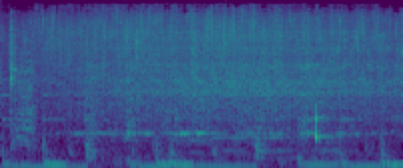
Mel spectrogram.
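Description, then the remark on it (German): Steady, dense sizzling of tofu and rice noodles, soaked in water beforehand, stir-frying in a wok, with soft scraping and tossing sounds every half second or so and one sharp clink near the end; no talking. “Dann werden Tofu und vorher in Wasser eingeweichte Reisnudeln in den Bock gegeben.”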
